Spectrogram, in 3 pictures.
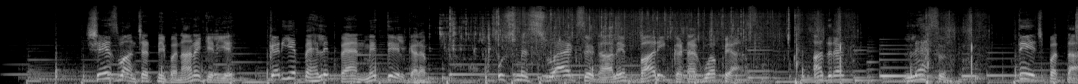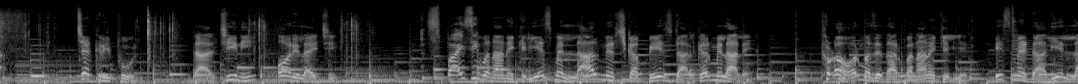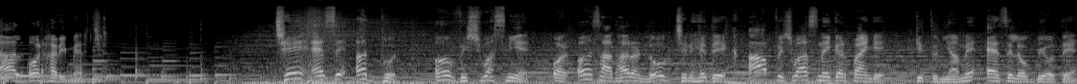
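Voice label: Hindi Narration; voice demos; GoLocalise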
